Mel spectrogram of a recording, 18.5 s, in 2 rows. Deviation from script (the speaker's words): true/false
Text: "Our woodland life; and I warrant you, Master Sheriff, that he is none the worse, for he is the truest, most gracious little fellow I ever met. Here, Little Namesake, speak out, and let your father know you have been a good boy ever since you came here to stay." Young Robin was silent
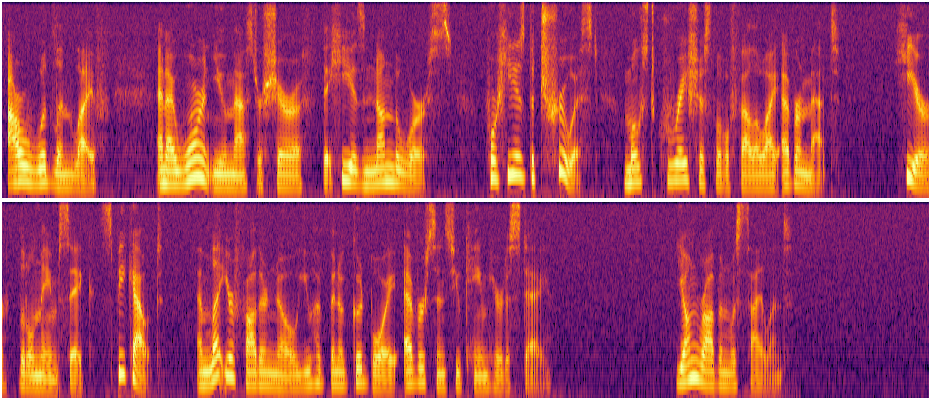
false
